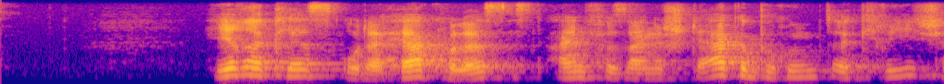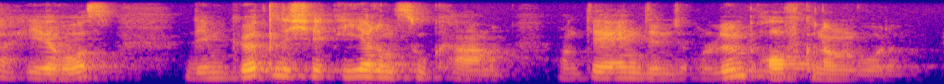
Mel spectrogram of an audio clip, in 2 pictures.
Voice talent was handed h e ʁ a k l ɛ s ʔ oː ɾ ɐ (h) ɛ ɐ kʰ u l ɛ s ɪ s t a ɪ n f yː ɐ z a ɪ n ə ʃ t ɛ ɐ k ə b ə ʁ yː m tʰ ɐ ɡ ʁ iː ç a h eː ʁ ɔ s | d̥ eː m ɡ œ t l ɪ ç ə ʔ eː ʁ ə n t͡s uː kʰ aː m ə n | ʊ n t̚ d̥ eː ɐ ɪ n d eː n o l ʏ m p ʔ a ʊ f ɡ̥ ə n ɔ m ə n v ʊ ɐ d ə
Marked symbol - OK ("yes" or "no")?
yes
